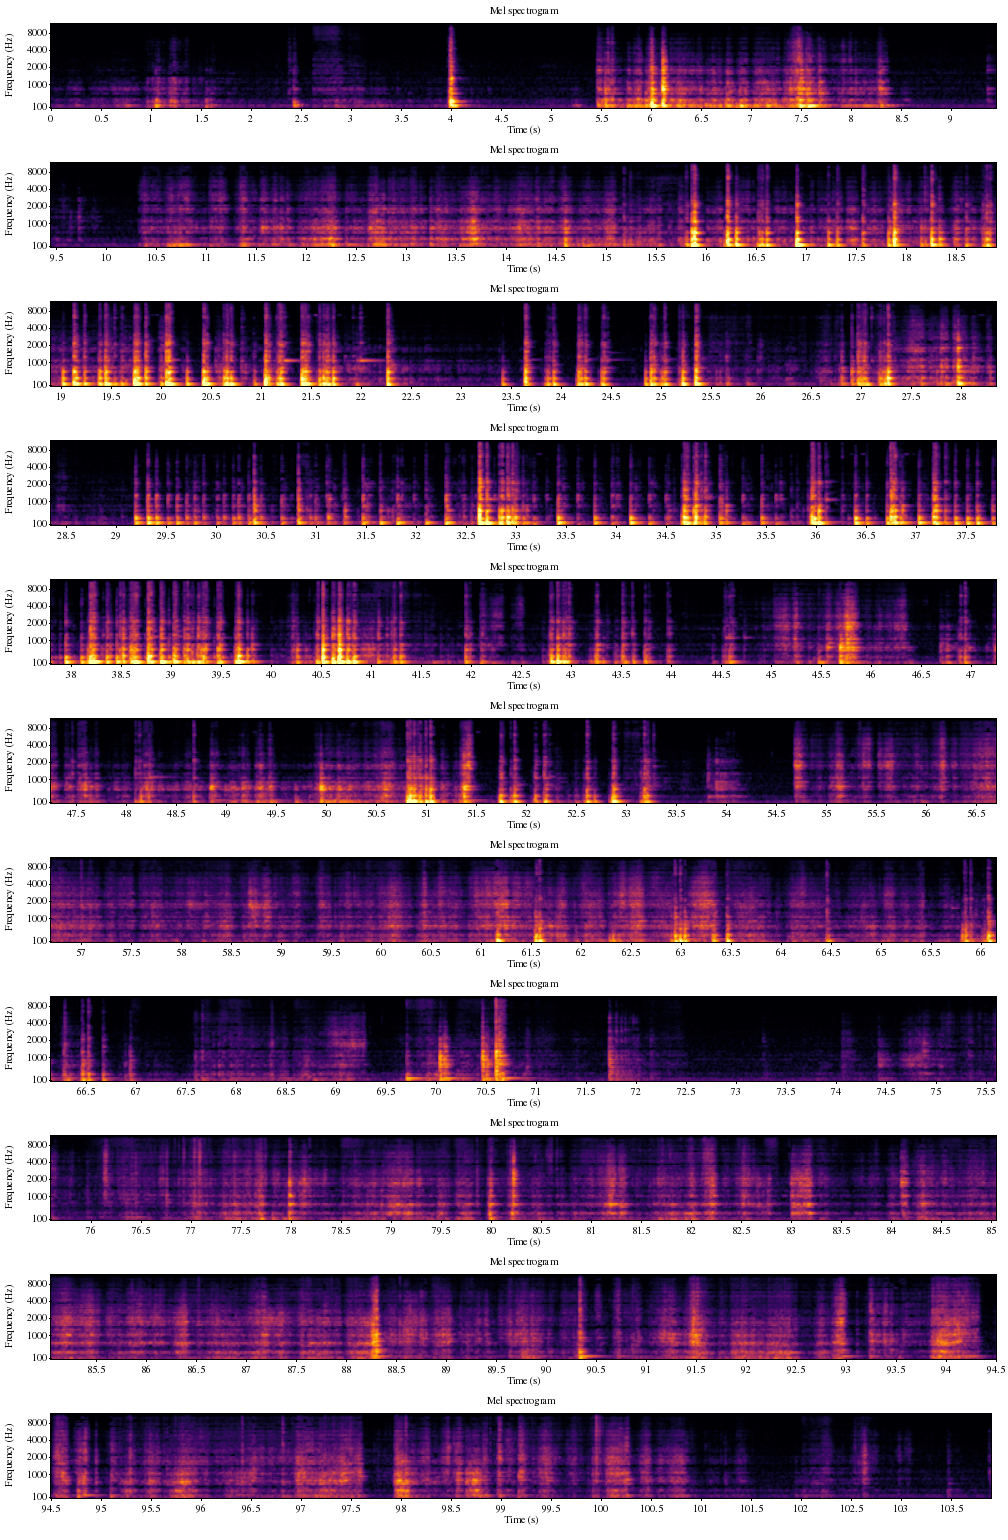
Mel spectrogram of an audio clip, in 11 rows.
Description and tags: Selfmade tools where the microphone is placed into it. Mics Studio Projects S4 and RAMSA S1 (Panasonic). Record direct into Cubase4 with vst3 GATE, COMPRESSOR and LIMITER. Samples are not edit. Used pvc pipes, guitar strings, balloon, rubber, spring etc.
